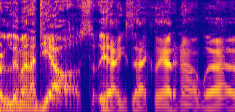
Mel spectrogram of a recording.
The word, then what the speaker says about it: limonadiers: But yeah, lemonaders would probably be the Americanized pronunciation, and lemonadiers, because it's spelled L-I-M-O-N-A-D-I-E-R-S. Sounds like a little more of the Francophone pronunciation.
